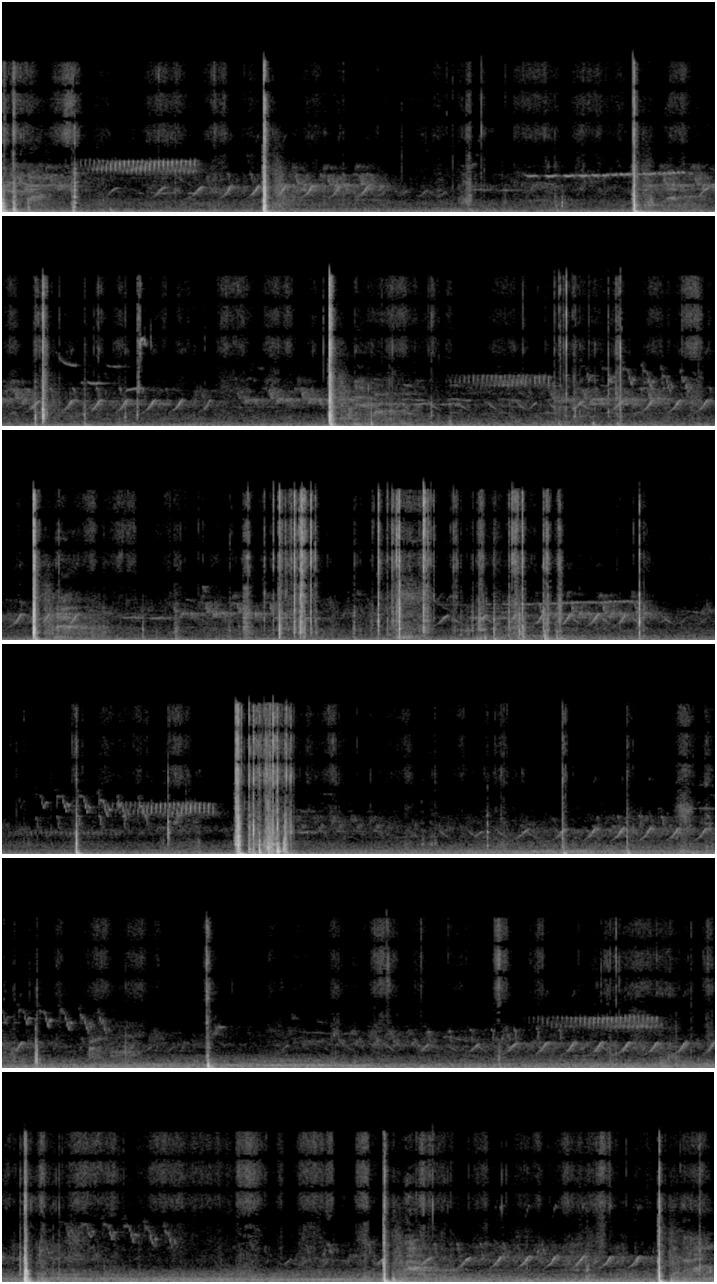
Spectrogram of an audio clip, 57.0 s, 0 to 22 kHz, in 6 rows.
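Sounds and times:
axe chopping wood: 0.0 - 1.1, 3.4 - 4.0, 8.4 - 8.8, 13.8 - 14.5, 19.4 - 19.9, 29.4 - 29.7, 31.6 - 32.5, 40.7 - 41.0, 47.7 - 48.3, 52.6 - 53.3, 56.2 - 57.0
birds chirping faintly: 0.0 - 57.0
wood cracking apart: 22.4 - 23.3.

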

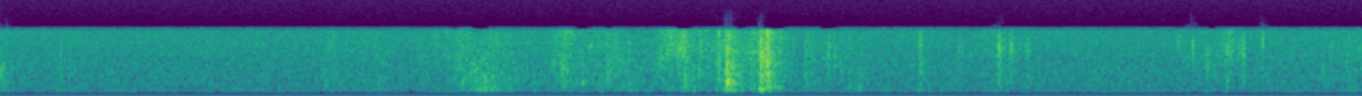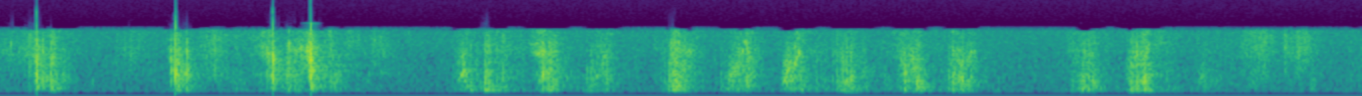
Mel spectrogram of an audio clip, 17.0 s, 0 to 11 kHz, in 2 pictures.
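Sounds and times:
short scuffing thumps: 2.8 - 5.2, 8.7 - 9.0, 9.6 - 10.8.

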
